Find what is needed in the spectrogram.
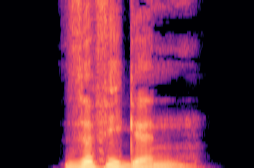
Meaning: inflection of süffig: 1. strong genitive masculine/neuter singular 2. weak/mixed genitive/dative all-gender singular 3. strong/weak/mixed accusative masculine singular 4. strong dative plural
- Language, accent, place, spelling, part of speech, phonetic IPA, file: German, Germany, Berlin, süffigen, adjective, [ˈzʏfɪɡn̩], De-süffigen.ogg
